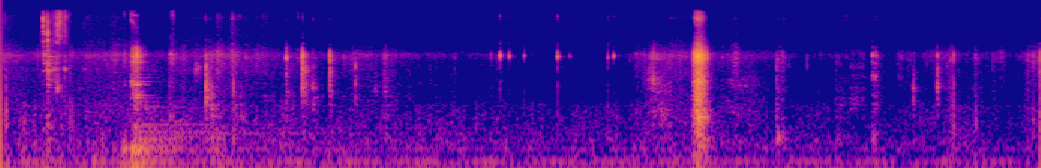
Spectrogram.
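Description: Close-up handling noises of fine wires being twisted and soldered: scattered light clicks and crackles, with one sharper click about seven seconds in, over a steady low hum.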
